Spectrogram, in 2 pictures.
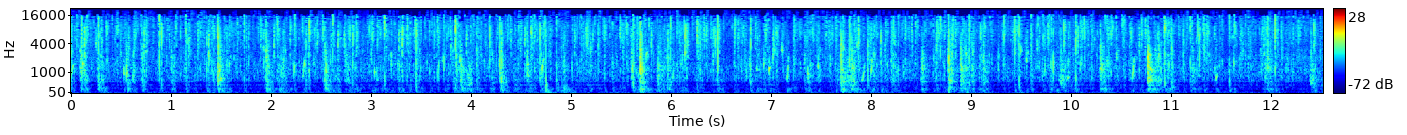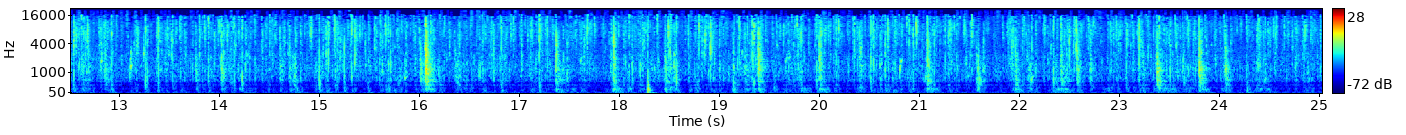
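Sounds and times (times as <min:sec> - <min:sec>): rain falling: 0:00.0 - 0:25.0
raindrops landing: 0:00.0 - 0:25.0.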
